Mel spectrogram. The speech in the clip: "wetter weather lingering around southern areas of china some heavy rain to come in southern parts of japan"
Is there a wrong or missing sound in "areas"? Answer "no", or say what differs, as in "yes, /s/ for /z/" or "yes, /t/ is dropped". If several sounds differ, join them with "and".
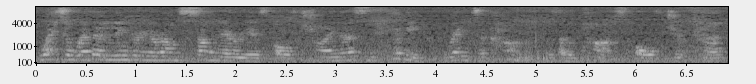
no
